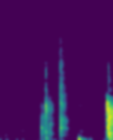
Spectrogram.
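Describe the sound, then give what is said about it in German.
A few quiet mouse clicks at irregular intervals, the last one sharper and louder than the rest, with no talking in between, as someone clicks "Spielen" (Play) to start the current round of a game. “Das ist dann jetzt die aktuelle Spielrunde und ich klicke auf Spielen.”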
